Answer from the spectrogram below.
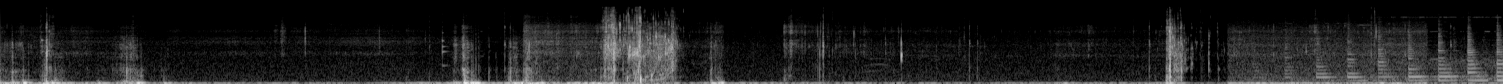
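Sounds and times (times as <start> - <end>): water splashing: 5.2 - 7.1, 7.8 - 10.0, 11.5 - 13.7.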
